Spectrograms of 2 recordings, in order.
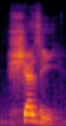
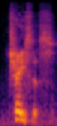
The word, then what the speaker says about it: chassis: I've got a friend who, when we were young, he used to call chassis, like a chassis, chasis. Because that's how it's spelled.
